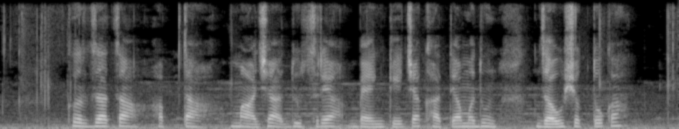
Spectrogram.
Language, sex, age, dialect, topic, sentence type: Marathi, female, 36-40, Standard Marathi, banking, question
